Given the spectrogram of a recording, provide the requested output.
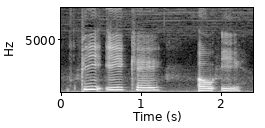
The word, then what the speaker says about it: pekoe: like a dot deco p PE k OE like orange pekoe like the T that's how she got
